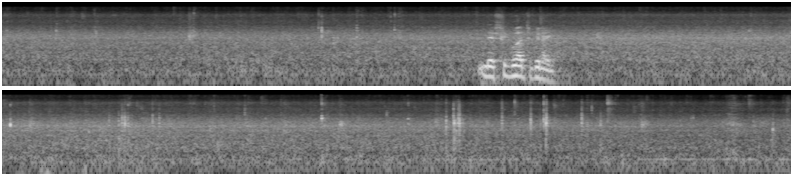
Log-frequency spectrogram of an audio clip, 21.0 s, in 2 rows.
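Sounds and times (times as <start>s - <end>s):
steady rain hiss: 0.0s - 21.0s
sharp clicks and ticks: 14.8s - 19.2s.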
